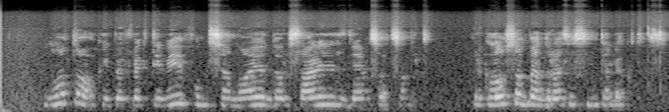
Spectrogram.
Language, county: Lithuanian, Utena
